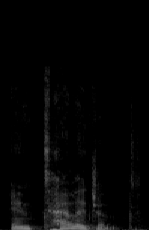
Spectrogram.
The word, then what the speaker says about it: intelligent: don't say intelligent intelligent it's the second syllable the tell that is pronounced or stressed more strongly so we say intelligent intelligent so in that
